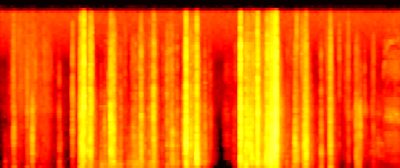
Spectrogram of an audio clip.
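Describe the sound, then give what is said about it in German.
Plastic clattering and clicking as a VHS cassette is handled in a video recorder, with rattly bursts, a brief pause, then a louder mechanical clunk and whirring rustle. “Es ist ähnlich wie mit diesem Trägermedium eines anderen Mediums, das wir sehr gerne mögen. Achtung.”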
